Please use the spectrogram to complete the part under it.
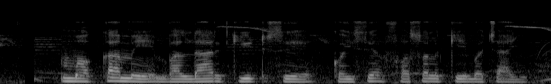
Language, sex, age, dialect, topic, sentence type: Bhojpuri, male, 18-24, Northern, agriculture, question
